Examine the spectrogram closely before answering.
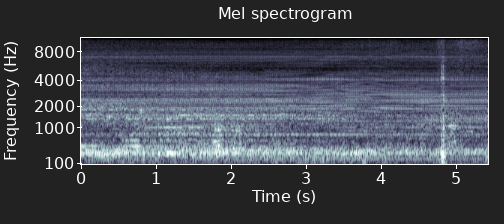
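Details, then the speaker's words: Rusted original Sony PS2 before restoration, connected to a TV. A steady electrical buzz in the TV speakers, broken by one sharp click, with faint horizontal lines on screen and the boot sound heard through the hum. Electrical hum, cause not confirmed. "Il semplice collegamento provoca un ronzio negli altoparlanti della TV. Quando lo accendo, il ronzio sembra meno intenso e anche se non puoi vederlo sulla fotocamera, ci sono piccole linee che attraversano lo schermo orizzontalmente."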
